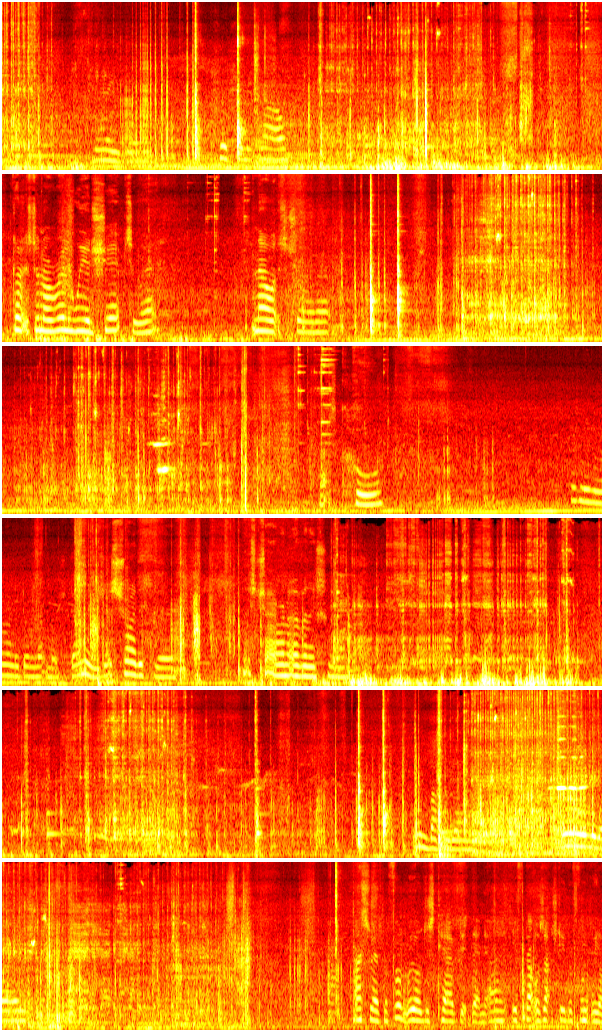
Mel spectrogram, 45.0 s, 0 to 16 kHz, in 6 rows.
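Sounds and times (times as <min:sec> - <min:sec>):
quad bike motor humming: 0:25.9 - 0:33.4, 0:35.2 - 0:40.1.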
